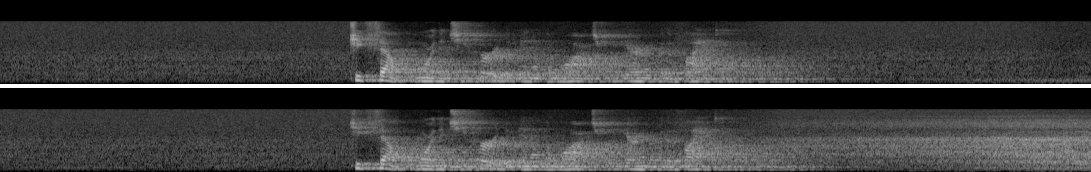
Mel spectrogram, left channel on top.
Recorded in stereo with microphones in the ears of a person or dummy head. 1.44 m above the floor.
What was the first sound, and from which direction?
A woman speaking, 45° left (ahead or behind).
